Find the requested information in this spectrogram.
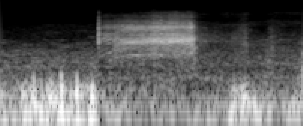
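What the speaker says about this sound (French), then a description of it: "il y a un espèce de perroquet. Il est énorme." A huge parrot at an Australian market gives a loud, harsh squawking call of about half a second, set between bursts of low crowd murmur and background noise.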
